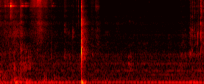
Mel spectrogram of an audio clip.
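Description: Quiet room with a steady low hum and a single sharp tap or click about a second and a half in.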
